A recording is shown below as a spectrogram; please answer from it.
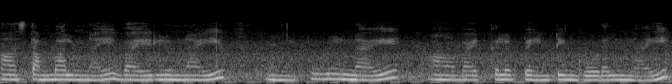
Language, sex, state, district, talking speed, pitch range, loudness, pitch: Telugu, male, Andhra Pradesh, Srikakulam, 125 wpm, 210-225 Hz, -24 LUFS, 215 Hz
